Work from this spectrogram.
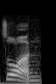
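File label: "zuan" fourth tone, chinese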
